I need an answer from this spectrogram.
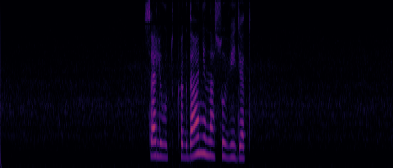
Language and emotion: Russian, neutral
